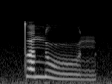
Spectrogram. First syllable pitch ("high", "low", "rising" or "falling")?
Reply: high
